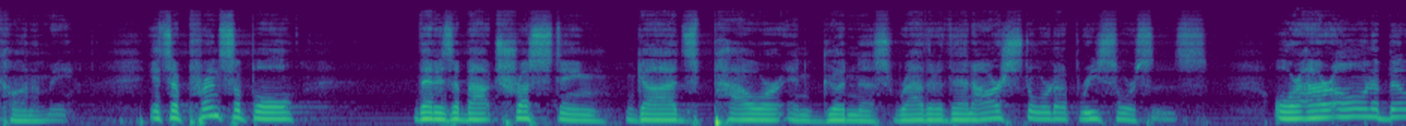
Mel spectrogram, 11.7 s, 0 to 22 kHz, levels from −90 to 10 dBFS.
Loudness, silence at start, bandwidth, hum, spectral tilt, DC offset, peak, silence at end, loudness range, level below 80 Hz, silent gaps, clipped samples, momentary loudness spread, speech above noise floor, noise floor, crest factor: -31 LUFS; 0 s; 15.5 kHz; none; -5.5 dB/octave; under 0.1%; -8 dBFS; 0 s; 3 LU; -46 dBFS; none; under 0.1%; 13 LU; 40 dB; -71 dBFS; 24 dB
